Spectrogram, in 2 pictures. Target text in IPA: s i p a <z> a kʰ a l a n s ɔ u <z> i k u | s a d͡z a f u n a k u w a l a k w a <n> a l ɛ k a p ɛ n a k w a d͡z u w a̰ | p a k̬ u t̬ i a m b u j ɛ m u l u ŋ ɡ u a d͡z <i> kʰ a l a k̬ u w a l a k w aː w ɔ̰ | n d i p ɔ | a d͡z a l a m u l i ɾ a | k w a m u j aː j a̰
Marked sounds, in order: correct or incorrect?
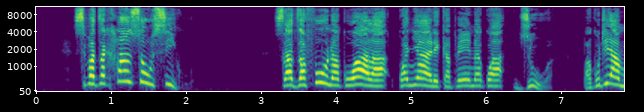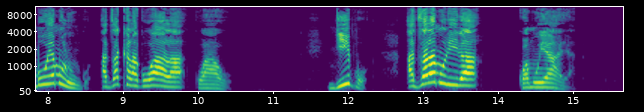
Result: incorrect, incorrect, incorrect, incorrect

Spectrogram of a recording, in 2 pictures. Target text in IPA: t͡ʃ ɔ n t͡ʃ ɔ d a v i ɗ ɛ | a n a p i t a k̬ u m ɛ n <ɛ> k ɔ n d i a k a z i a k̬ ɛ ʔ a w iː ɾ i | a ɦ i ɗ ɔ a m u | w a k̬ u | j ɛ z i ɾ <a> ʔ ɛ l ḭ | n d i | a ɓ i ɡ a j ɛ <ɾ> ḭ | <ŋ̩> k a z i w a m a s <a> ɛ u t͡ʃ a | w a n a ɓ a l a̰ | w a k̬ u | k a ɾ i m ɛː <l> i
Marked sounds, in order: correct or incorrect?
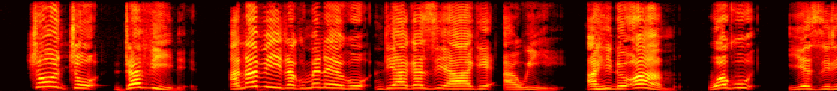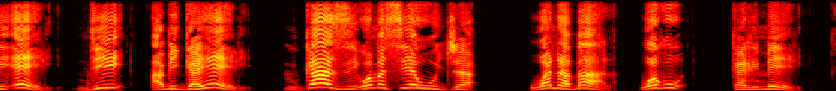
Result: correct, incorrect, incorrect, incorrect, incorrect, correct

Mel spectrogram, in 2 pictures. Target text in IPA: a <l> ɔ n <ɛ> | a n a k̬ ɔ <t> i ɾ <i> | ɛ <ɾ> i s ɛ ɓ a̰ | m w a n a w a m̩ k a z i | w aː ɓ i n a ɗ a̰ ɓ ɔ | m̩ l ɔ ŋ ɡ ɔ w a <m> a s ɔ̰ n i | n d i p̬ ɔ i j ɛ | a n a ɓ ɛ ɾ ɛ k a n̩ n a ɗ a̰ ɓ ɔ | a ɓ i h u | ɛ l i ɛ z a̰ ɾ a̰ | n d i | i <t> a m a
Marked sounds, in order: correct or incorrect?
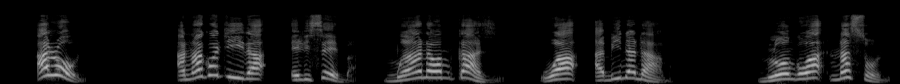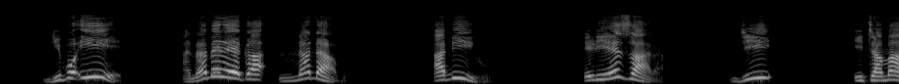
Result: incorrect, incorrect, correct, incorrect, incorrect, incorrect, correct

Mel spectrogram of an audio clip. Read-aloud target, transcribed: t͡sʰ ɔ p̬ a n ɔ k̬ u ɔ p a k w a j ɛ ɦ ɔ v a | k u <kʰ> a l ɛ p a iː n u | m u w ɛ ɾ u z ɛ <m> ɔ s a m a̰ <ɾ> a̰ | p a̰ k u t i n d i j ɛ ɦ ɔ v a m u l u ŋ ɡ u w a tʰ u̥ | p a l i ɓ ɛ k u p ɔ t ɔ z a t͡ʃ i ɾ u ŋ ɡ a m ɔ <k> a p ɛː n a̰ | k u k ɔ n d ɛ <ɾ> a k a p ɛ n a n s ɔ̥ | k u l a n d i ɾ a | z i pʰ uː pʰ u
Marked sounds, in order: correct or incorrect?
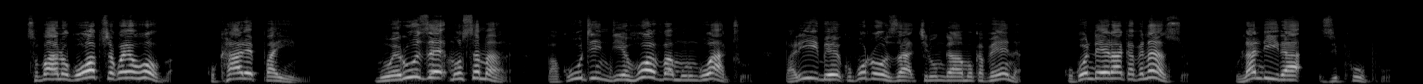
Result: correct, correct, incorrect, correct, correct

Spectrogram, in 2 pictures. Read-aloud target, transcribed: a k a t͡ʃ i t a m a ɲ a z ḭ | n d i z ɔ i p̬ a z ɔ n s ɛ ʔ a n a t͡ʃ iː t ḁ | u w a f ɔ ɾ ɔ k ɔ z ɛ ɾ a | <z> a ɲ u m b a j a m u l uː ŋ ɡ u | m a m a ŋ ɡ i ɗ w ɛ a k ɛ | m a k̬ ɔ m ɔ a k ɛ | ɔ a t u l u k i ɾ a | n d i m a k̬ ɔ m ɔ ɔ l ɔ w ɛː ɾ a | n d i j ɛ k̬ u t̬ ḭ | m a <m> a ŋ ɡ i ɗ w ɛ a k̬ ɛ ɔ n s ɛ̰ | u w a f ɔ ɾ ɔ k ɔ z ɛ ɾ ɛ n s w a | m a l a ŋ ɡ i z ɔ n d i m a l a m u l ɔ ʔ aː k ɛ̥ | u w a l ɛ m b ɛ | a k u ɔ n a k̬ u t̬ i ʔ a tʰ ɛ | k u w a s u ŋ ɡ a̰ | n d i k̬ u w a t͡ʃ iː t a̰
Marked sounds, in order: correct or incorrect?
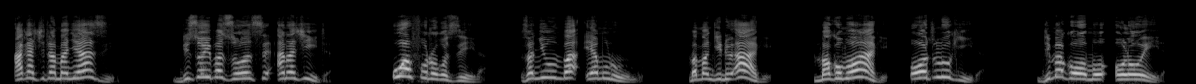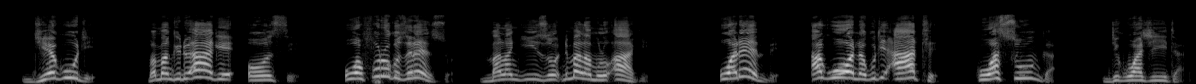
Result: correct, correct

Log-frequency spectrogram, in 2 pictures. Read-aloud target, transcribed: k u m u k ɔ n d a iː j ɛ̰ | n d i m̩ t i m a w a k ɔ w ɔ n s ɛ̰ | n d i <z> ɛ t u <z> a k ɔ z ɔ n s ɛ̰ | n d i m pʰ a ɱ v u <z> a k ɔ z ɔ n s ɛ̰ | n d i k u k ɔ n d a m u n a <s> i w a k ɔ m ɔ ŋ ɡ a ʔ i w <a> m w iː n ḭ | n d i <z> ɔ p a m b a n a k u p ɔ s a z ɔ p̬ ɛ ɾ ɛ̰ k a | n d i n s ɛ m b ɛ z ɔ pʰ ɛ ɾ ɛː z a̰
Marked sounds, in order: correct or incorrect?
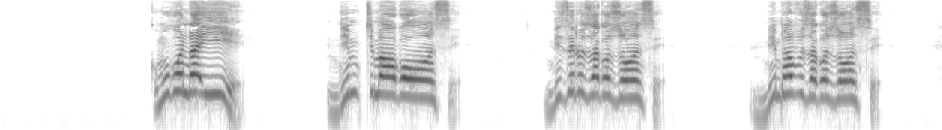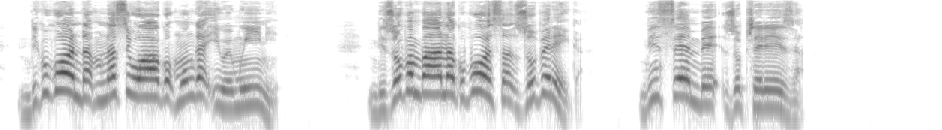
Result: correct, correct, correct, correct, incorrect, correct

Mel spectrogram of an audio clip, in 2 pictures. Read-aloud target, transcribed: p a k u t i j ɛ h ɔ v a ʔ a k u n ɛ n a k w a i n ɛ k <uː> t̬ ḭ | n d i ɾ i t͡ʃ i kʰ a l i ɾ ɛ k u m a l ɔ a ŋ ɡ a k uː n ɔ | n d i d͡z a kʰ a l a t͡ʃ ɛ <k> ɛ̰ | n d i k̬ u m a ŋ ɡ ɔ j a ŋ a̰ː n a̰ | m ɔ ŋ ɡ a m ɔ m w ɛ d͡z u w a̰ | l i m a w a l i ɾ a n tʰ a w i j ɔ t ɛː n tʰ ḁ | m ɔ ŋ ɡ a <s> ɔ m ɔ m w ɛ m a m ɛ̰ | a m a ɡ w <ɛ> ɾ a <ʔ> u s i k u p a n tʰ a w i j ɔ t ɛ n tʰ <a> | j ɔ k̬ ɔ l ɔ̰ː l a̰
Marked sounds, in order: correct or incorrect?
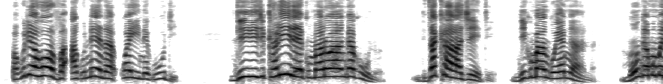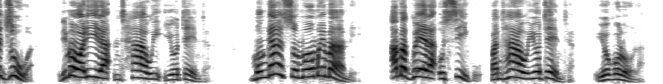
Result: correct, incorrect, correct, correct, correct, correct

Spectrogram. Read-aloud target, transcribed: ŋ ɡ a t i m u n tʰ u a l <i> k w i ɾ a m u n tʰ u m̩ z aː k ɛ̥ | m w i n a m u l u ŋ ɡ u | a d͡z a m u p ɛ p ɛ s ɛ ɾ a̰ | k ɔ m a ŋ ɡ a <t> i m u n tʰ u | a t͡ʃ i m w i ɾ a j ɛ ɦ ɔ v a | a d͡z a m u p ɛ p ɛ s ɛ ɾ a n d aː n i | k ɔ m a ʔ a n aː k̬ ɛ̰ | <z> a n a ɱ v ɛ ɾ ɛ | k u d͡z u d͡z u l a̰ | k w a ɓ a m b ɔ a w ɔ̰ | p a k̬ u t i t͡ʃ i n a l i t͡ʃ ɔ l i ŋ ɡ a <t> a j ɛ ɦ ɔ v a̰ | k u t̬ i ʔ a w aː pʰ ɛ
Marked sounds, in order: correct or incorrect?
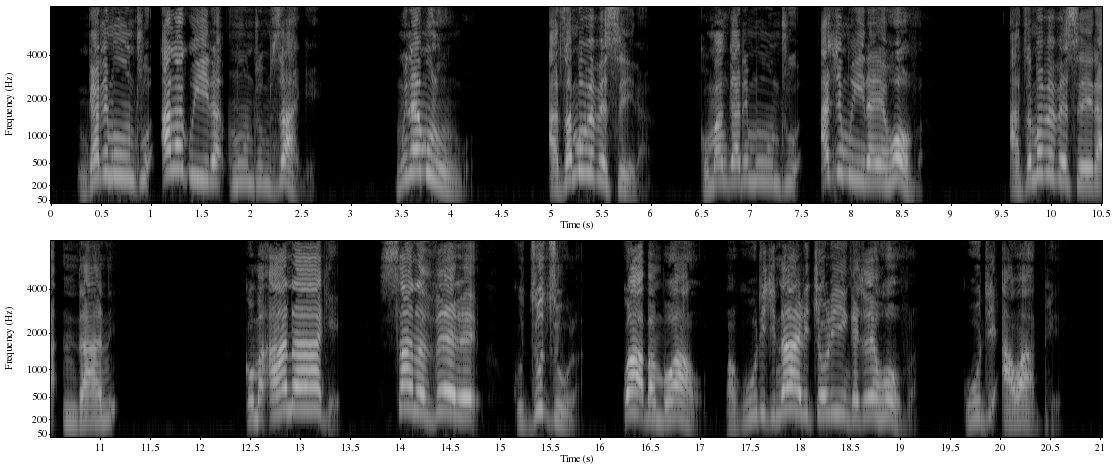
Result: incorrect, correct, incorrect, incorrect

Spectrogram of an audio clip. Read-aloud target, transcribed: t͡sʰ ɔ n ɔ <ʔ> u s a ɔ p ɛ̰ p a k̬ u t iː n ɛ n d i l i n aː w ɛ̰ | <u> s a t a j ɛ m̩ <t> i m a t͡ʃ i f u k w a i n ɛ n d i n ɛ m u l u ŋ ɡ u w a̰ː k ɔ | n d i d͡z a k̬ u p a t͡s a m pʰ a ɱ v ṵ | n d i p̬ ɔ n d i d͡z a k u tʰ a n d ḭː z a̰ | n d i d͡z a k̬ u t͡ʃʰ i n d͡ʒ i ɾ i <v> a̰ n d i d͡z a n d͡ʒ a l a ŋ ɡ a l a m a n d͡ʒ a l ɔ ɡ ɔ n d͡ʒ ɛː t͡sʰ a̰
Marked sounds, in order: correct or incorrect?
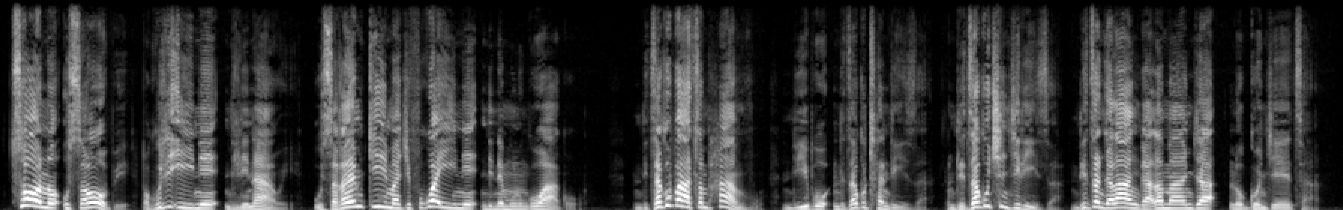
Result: correct, correct, correct, incorrect

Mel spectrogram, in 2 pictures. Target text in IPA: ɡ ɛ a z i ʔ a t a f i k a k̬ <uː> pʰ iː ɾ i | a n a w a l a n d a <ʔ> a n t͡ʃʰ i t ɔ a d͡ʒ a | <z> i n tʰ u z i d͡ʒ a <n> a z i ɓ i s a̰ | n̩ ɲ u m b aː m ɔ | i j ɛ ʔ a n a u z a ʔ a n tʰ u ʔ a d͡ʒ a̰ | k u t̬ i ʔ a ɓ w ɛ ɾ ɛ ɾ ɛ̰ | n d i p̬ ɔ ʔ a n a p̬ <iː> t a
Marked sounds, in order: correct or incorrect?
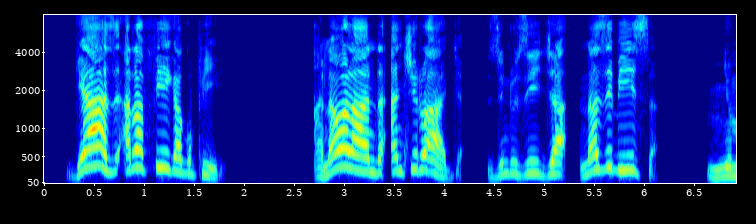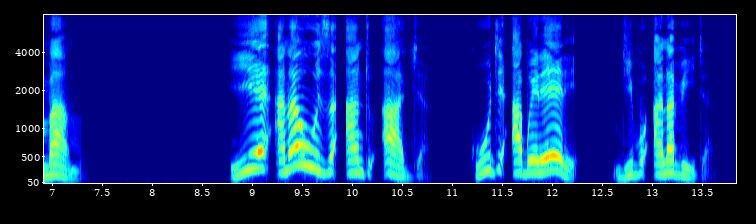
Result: incorrect, correct, correct, correct, correct

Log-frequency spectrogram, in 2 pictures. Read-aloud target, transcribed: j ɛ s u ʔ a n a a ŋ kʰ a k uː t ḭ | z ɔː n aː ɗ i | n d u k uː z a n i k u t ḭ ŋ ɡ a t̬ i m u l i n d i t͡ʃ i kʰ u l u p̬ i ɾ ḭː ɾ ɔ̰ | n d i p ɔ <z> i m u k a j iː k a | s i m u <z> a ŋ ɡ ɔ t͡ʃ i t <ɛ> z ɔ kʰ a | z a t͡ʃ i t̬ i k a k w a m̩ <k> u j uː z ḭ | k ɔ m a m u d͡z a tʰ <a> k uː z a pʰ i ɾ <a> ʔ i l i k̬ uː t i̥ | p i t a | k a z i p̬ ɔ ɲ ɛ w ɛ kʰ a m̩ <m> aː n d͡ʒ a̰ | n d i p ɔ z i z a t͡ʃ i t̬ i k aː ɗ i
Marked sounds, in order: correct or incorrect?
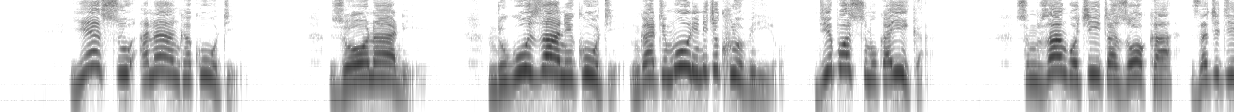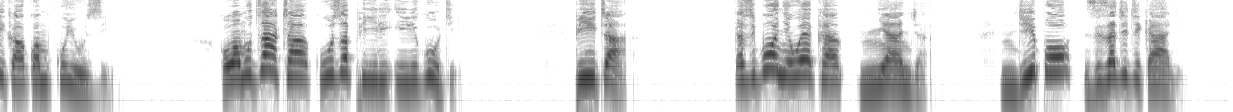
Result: incorrect, correct, incorrect, correct, correct, incorrect, incorrect

